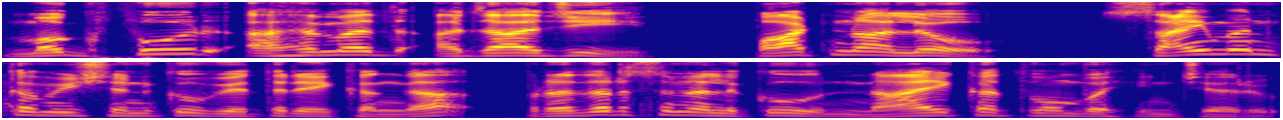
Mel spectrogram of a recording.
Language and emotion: Telugu, neutral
